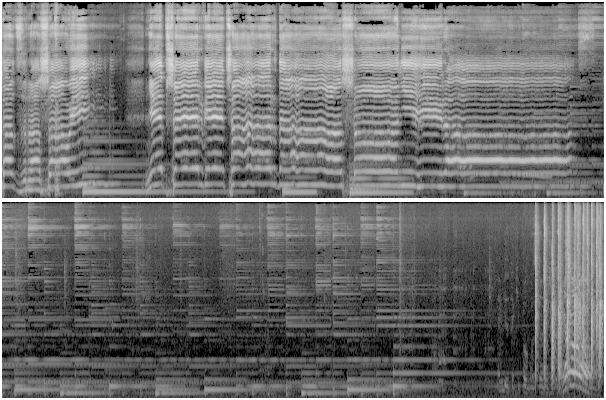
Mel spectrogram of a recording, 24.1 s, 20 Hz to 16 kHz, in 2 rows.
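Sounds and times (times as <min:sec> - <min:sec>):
acoustic guitar plucked: 0:00.0 - 0:22.0.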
